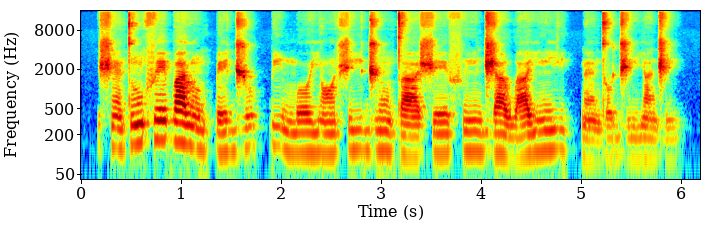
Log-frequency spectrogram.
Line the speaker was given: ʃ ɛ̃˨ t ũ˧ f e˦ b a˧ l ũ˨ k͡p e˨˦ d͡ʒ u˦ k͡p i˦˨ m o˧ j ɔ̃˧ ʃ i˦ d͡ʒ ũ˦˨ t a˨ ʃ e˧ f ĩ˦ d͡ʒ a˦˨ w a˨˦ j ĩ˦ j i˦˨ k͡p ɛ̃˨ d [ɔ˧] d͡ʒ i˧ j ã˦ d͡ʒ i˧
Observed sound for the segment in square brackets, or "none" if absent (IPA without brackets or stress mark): o˧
